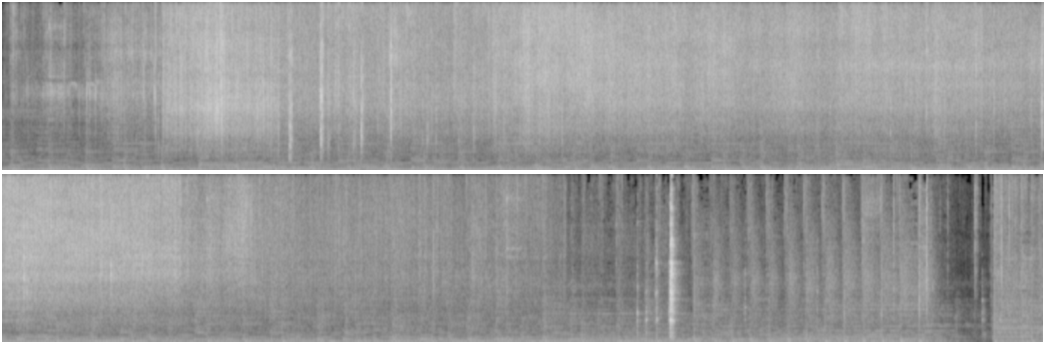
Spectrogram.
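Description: Peeled shrimp sizzling in olive oil in a hot sandwich maker on medium-low heat, with beaten egg poured in over them about halfway through. A single sharp click comes near the end.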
